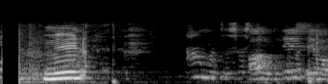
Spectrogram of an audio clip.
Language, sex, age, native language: Icelandic, female, 9, Icelandic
